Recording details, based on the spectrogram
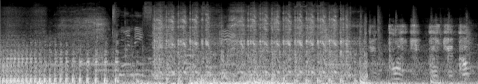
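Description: Motorcycle that stalled while leaking fuel being restarted: loud, close engine cranking and sputtering into rough, revving bursts, with voices talking over it.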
